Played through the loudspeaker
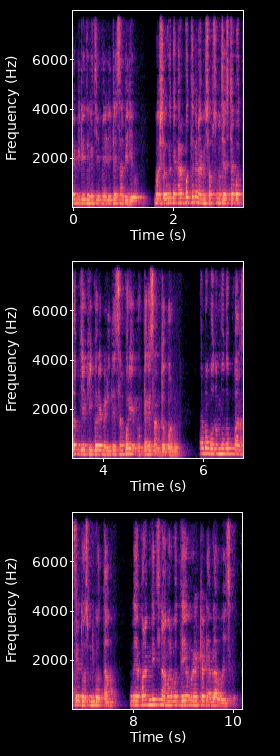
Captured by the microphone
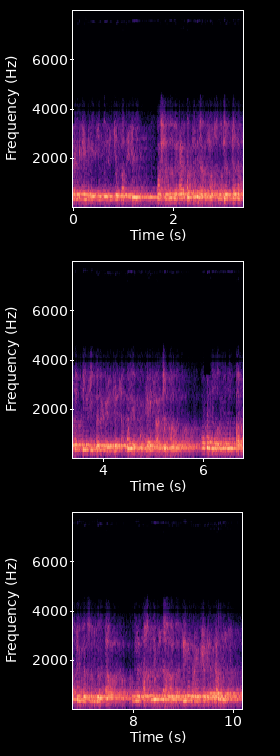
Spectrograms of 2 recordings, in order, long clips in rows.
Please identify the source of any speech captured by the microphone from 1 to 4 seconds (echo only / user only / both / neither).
echo only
